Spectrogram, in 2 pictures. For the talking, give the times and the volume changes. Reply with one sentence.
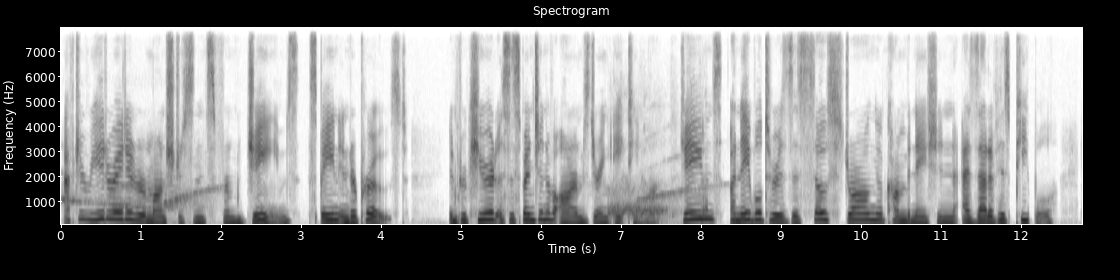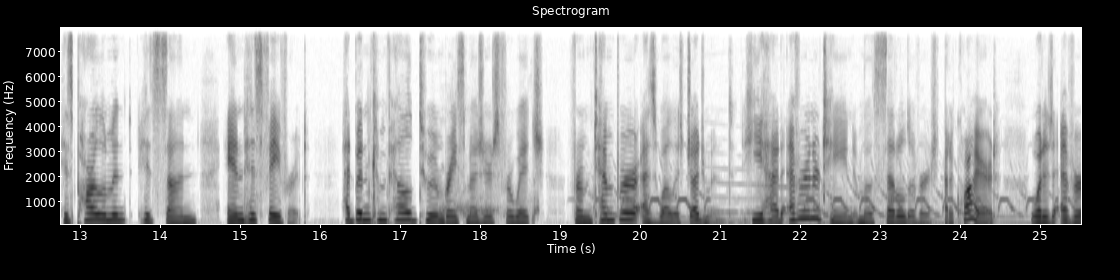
You can hear the talking from 0.0 to 25.4 s, at a steady volume.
